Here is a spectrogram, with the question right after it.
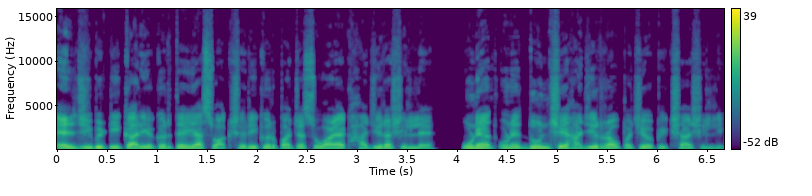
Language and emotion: Goan Konkani, neutral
